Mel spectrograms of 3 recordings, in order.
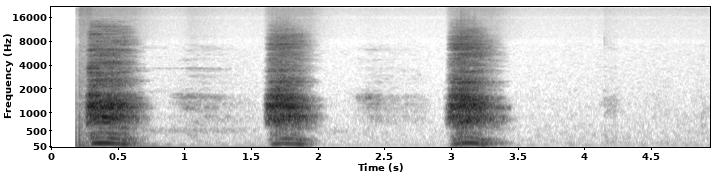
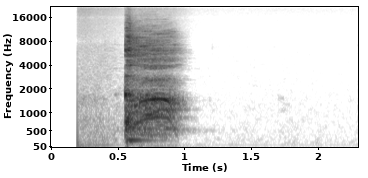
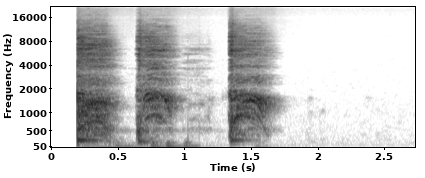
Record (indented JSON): {
  "exhalation_length": "4.9 s",
  "exhalation_amplitude": 32768,
  "exhalation_signal_mean_std_ratio": 0.37,
  "cough_length": "2.3 s",
  "cough_amplitude": 32768,
  "cough_signal_mean_std_ratio": 0.33,
  "three_cough_length": "2.7 s",
  "three_cough_amplitude": 32768,
  "three_cough_signal_mean_std_ratio": 0.47,
  "survey_phase": "beta (2021-08-13 to 2022-03-07)",
  "age": "45-64",
  "gender": "Male",
  "wearing_mask": "No",
  "symptom_cough_any": true,
  "symptom_shortness_of_breath": true,
  "symptom_sore_throat": true,
  "symptom_fatigue": true,
  "symptom_fever_high_temperature": true,
  "symptom_headache": true,
  "smoker_status": "Ex-smoker",
  "respiratory_condition_asthma": false,
  "respiratory_condition_other": false,
  "recruitment_source": "Test and Trace",
  "submission_delay": "1 day",
  "covid_test_result": "Positive",
  "covid_test_method": "RT-qPCR",
  "covid_ct_value": 21.7,
  "covid_ct_gene": "N gene"
}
